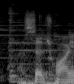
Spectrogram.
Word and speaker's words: Sichuan: Am I pronouncing that correctly? Yee: You sure did. You know, most people think of Sichuan cuisine hot, just spicy hot.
